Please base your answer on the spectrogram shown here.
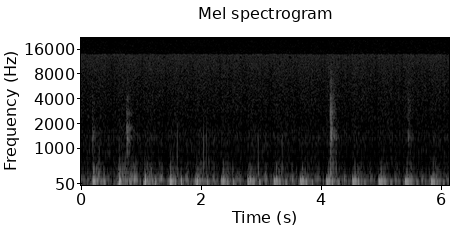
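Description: Fast, somewhat uneven muffled heartbeat near 140 a minute with occasional louder extra beats, fitting an irregular heart rhythm.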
